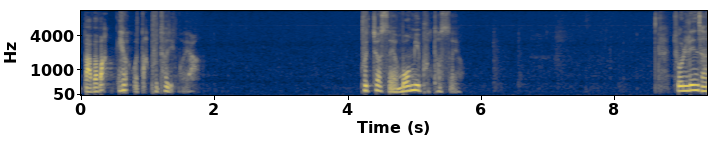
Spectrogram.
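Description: A middle-aged woman speaks warmly and clearly into a headset microphone, in short phrases with pauses.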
